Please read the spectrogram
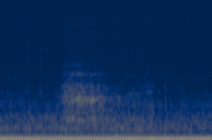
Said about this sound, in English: Just inhale really quickly. So exhale.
